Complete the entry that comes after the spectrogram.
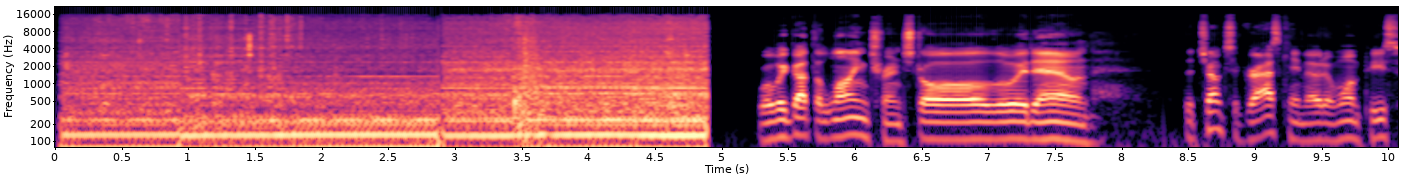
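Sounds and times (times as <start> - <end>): backhoe digging: 0.0 - 4.9
diesel engine running: 0.0 - 4.9.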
